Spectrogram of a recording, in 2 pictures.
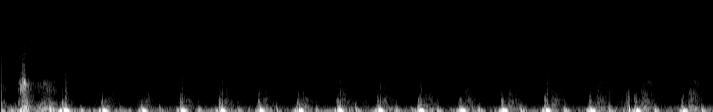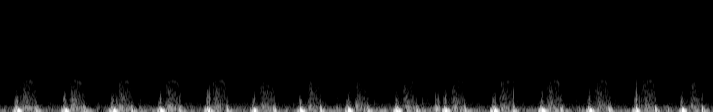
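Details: Heart murmur auscultated at rest while the heart beats calmly: a steady, regular heartbeat with a loud, harsh whoosh filling each beat. The murmur is always present but varies in intensity and is usually quieter and less harsh.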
